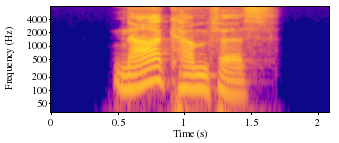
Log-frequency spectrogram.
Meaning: genitive of Nahkampf
- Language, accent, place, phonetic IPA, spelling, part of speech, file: German, Germany, Berlin, [ˈnaːˌkamp͡fəs], Nahkampfes, noun, De-Nahkampfes.ogg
